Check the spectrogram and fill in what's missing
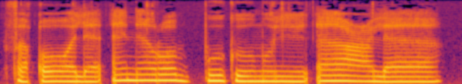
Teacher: ربکم میں جو میم ساکن ہے اس پر دومہ لگا کر آگے کنیکٹ کیا گیا ہے · Term: التقاء الساکنین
